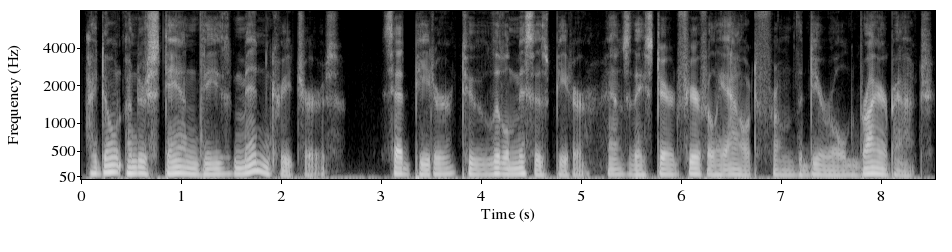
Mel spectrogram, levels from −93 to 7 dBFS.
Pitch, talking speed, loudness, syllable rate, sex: 90 Hz, 160 wpm, -17 LUFS, 4.4 syllables/s, male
